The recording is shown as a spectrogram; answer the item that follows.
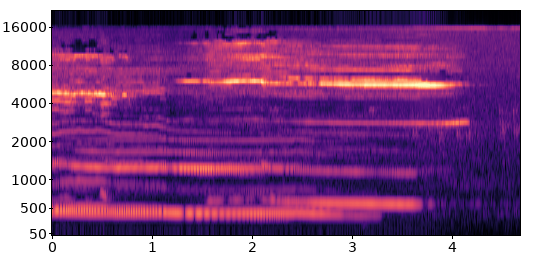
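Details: Grey wolves howling in the wild jungle during a full moon, a long steady tone slowly falling with a second voice above it, fading out after about four seconds into quiet.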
